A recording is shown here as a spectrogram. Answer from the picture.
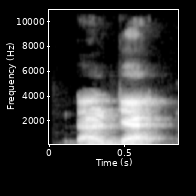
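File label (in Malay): "darjat", Malay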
